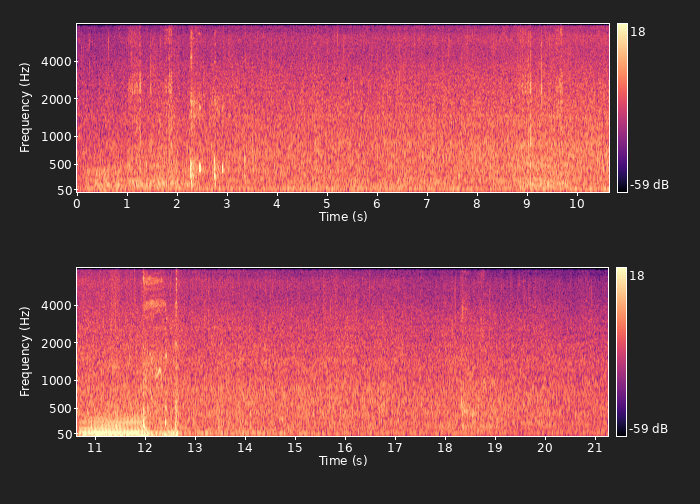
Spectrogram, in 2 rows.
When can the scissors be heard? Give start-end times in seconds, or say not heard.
1.0-1.9, 8.8-9.8, 17.9-18.8.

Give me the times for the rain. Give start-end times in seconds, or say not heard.
0.0-21.2.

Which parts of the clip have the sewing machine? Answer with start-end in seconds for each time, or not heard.
not heard.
